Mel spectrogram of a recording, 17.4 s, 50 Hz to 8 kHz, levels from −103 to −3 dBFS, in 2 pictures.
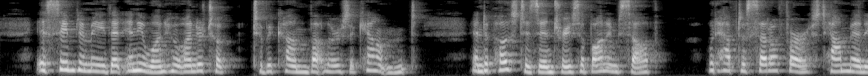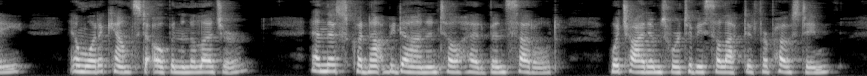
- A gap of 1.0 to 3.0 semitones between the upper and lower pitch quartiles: Yes, narrow, 2.5 semitones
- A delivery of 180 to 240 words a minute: Yes, average, 185 wpm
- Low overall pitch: No, high, 230 Hz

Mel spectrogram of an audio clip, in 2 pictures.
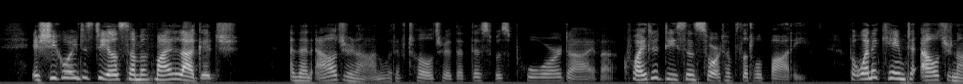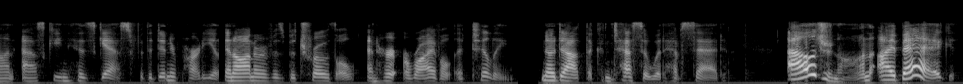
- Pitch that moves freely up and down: Yes, wide, 6.8 semitones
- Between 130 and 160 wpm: No, average, 190 wpm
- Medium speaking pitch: Yes, medium, 170 Hz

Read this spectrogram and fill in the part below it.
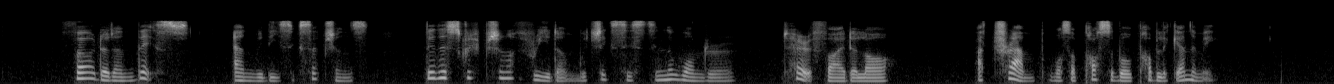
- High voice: No, medium, 175 Hz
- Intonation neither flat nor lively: No, wide, 5.7 semitones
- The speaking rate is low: Yes, slow, 115 wpm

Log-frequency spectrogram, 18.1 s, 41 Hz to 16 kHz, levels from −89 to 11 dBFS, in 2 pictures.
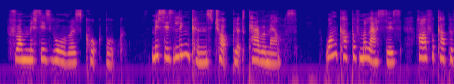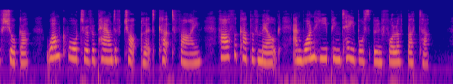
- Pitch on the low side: No, high, 230 Hz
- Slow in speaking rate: Yes, slow, 125 wpm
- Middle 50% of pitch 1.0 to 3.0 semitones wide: No, average, 4.7 semitones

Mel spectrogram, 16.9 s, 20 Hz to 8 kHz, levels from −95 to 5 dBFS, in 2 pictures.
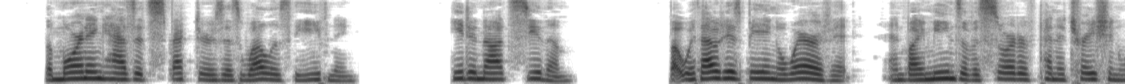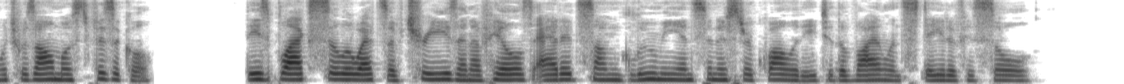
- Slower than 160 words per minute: No, average, 195 wpm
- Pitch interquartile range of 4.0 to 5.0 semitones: No, narrow, 2.5 semitones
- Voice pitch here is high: Yes, high, 195 Hz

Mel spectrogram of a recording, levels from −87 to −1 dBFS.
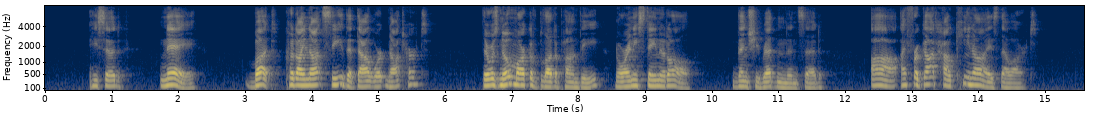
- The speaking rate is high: No, average, 155 wpm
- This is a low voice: No, medium, 150 Hz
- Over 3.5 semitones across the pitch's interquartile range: Yes, average, 4.7 semitones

